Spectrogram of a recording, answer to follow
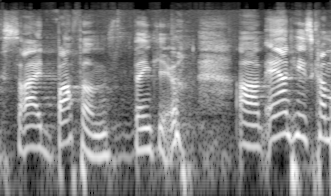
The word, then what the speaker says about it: Sidebothom: Botham. So I'm saying it wrong. Sidebothom.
